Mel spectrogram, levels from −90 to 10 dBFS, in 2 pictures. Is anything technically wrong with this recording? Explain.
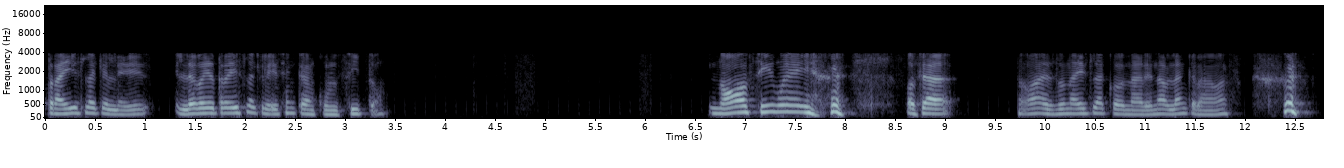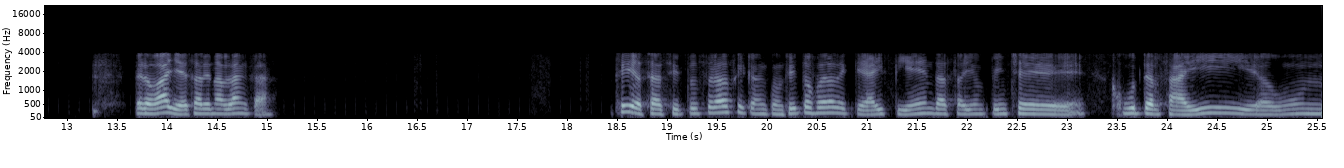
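Yes. Throughout the speech, the iLBC codec is plainly audible. Each 30 ms frame's excitation is coded on its own, which fits a 13.33 kbps mode, leaving a rough, slightly synthetic edge. A spectrogram shows a hard ceiling near 3.8 kHz with nothing above it.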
